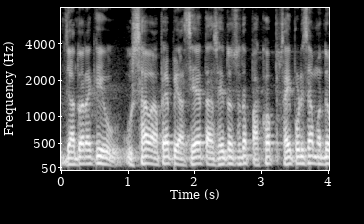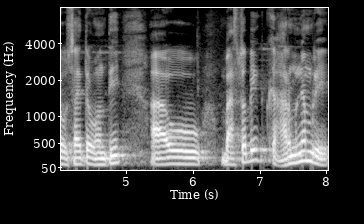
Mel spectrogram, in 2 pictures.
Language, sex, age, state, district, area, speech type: Odia, male, 45-60, Odisha, Bargarh, urban, spontaneous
